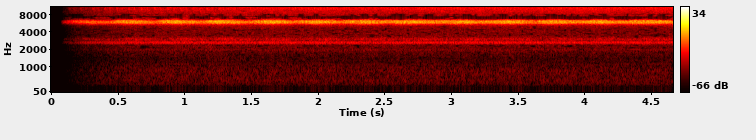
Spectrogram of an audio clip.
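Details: Crickets at night give a steady, high-pitched shrill trill that carries on without a break.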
